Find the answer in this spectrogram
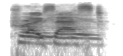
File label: "Processed", UK female; beanstalk audio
